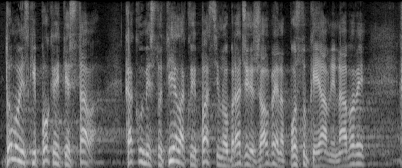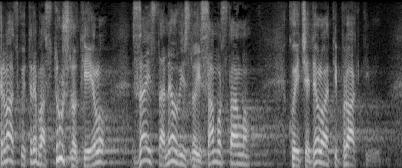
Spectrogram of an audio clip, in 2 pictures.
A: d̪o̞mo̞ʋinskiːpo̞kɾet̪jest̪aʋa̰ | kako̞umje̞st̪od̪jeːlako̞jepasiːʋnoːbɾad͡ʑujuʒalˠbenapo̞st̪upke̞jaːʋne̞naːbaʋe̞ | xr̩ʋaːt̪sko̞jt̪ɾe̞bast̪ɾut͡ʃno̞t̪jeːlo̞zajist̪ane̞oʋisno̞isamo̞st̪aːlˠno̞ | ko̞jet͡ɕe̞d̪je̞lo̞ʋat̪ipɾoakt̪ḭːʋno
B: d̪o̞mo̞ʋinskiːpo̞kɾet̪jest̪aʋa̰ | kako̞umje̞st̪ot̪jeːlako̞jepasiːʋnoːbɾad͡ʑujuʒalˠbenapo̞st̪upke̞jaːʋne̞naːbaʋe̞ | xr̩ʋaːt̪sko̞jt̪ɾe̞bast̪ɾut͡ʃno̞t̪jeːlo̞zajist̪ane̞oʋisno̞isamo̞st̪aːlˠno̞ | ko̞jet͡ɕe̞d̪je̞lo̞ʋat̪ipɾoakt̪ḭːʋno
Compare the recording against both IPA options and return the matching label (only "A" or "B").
B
